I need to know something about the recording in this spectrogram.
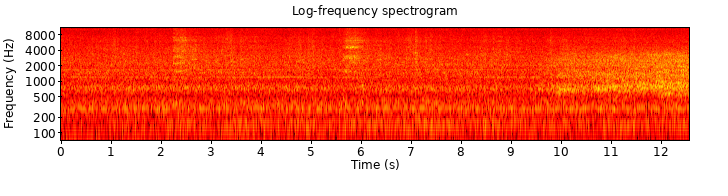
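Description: A trolley train rumbles slowly along rails.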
